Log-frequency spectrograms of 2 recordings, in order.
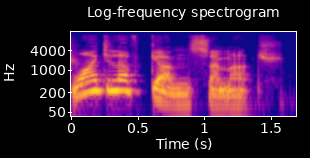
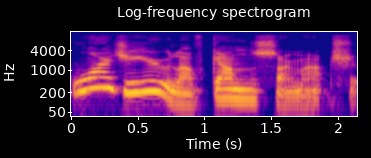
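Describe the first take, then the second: First: It is said in his own voice. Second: It is said as an Alan Partridge impression.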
